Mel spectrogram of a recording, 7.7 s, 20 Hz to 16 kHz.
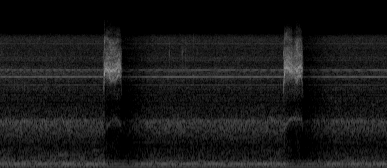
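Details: Night at a Savannah great horned owl nest, 26 March 2022: the owlet, guarding a bird brought by its father, utters two rough, breathy screeches nearly four seconds apart while a low mechanical hum continues.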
